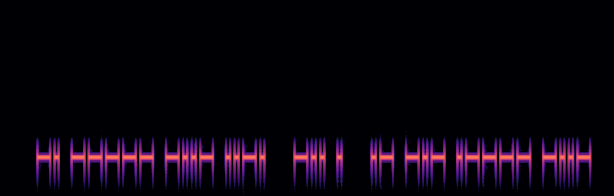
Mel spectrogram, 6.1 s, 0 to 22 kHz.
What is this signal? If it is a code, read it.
Morse code, heard as a keyed tone, about 28 wpm, 700 Hz. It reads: N0XF DE AK1X
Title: USA Callsign DE Callsign - 4 Characters - 28wpm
